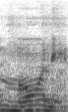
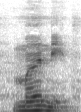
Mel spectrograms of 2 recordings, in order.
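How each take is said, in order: First: It is pronounced in a Portuguese-influenced way. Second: It is pronounced the way English speakers say it. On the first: The speaker calls it wrong. "a pronúncia não é money" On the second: The speaker calls it right. "a pronúncia é money"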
